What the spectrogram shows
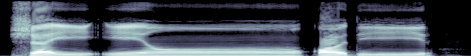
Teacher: di sini ada tanwin bertemu dengan huruf qaf, maka dinamakan dengan hukum tajwid berupa ikhfa. Ikhfa yaitu membaca di antara idgham dan izhar.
